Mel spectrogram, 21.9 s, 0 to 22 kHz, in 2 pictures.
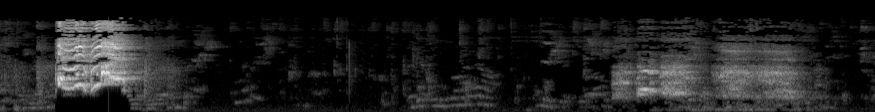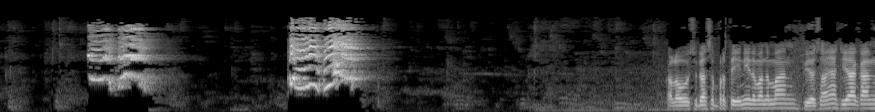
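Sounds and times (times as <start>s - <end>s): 
wild green junglefowl crowing while free-ranging: 0.7s - 1.9s, 7.7s - 10.1s, 12.0s - 13.1s, 14.6s - 15.8s
speech: 19.3s - 21.8s.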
